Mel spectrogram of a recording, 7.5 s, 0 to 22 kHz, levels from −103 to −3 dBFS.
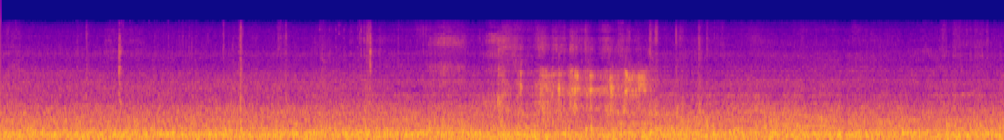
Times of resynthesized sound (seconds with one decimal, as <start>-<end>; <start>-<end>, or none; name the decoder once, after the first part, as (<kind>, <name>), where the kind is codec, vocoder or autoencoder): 2.7-7.5 (codec, SNAC)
